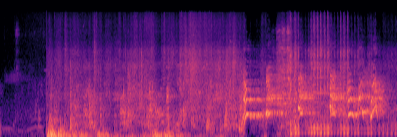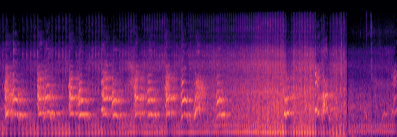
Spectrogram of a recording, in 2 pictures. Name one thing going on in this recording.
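A quad bike engine idles and runs with a low rumble.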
